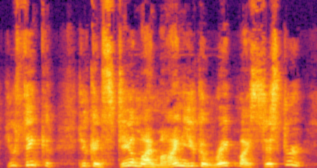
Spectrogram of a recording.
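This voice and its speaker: A man voicing a bitter, taunting woman, pitched high. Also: lively intonation, normal speed, dark tone, husky, full character voice. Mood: furious. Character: bitter, jealous, hard woman confronting her lover.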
